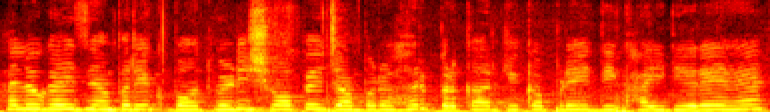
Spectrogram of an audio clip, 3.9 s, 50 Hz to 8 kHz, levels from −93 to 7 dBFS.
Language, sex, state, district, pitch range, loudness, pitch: Hindi, female, Himachal Pradesh, Shimla, 285-305 Hz, -15 LUFS, 295 Hz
